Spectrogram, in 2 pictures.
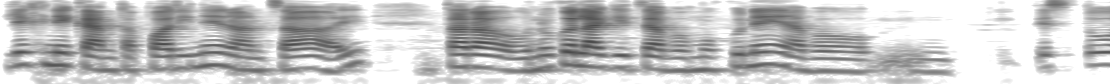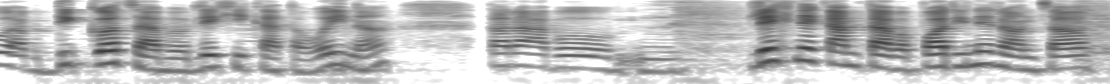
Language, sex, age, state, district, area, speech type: Nepali, female, 45-60, West Bengal, Darjeeling, rural, spontaneous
